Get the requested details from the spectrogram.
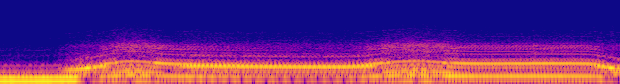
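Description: A car engine revs up sharply twice.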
